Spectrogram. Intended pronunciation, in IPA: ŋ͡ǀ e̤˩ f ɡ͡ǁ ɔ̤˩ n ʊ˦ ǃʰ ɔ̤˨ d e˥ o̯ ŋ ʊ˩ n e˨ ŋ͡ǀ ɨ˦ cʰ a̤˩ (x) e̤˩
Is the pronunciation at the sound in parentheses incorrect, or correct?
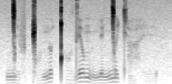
incorrect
